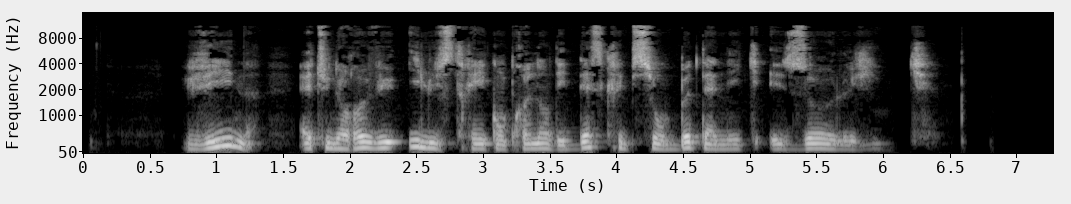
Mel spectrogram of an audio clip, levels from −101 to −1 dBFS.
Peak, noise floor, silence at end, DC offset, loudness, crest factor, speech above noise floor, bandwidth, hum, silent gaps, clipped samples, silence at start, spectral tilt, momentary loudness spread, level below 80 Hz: -10 dBFS; -83 dBFS; 0.95 s; under 0.1%; -28 LUFS; 20 dB; 54 dB; 11.5 kHz; none; 6.13-6.19 s; under 0.1%; 0.75 s; -4 dB/octave; 11 LU; -72 dBFS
